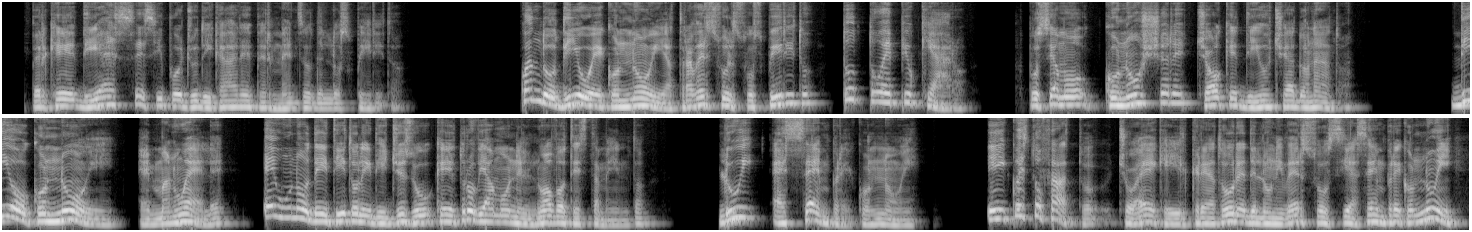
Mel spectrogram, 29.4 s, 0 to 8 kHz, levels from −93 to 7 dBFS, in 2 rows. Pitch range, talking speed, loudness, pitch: 110-155 Hz, 130 wpm, -15 LUFS, 125 Hz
